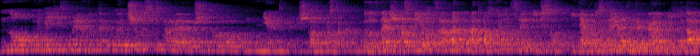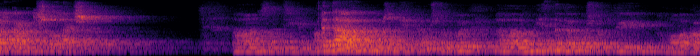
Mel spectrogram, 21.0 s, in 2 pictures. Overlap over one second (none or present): present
